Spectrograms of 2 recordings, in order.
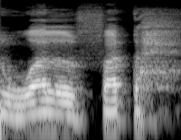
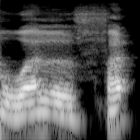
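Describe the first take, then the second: First: A vowel is added between t and h. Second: The final h is dropped entirely. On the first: "membacanya dengan wal fatah" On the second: "dibaca wal fat saja"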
